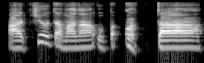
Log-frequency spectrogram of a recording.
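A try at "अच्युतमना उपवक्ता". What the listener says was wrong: అచ్యుతమన ఉపవక్త దీర్ఘం ఉందండి, నా దీర్ఘం.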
